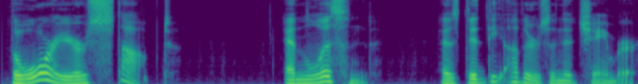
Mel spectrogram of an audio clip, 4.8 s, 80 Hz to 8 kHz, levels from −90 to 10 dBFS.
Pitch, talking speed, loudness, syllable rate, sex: 140 Hz, 150 wpm, -18 LUFS, 5.4 syllables/s, male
